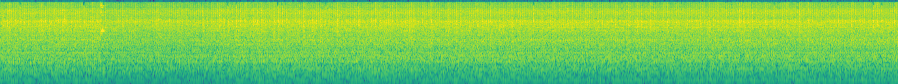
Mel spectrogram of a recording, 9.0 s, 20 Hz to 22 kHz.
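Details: 2.7L TurboMax truck at cold startup, rattle present about 40,000 miles, not worsening: constant tinny metallic buzz-rattle over the engine hum; owner suspects the turbo and expects turbo replacement eventually.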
